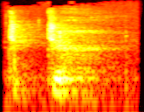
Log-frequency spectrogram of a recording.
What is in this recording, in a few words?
dried, chamacoco; secado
